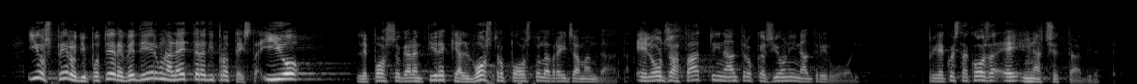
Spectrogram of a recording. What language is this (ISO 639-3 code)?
ita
